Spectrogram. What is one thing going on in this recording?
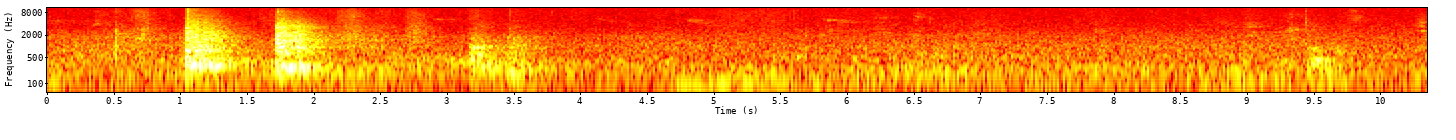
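Hands pat and press wet cement into a mould.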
